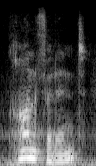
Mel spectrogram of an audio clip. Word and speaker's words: confident: The stress is on the first syllable. Confident.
